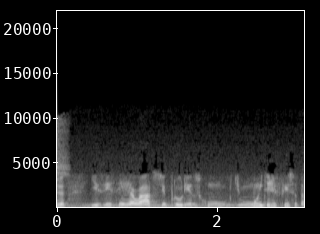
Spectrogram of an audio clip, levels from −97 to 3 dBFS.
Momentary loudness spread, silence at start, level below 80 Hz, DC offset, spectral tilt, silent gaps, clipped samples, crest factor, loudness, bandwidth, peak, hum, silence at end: 13 LU; 0 s; -52 dBFS; under 0.1%; -7 dB/octave; none; under 0.1%; 18 dB; -23 LUFS; 10.5 kHz; -4 dBFS; none; 0 s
